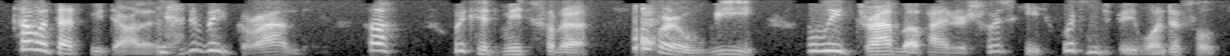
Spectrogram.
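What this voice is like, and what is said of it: Put-on Irish accent. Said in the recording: “people with an Irish accent ... We're going to speak in Irish accents”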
